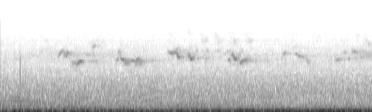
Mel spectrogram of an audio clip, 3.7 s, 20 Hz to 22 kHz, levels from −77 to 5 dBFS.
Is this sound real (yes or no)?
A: no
